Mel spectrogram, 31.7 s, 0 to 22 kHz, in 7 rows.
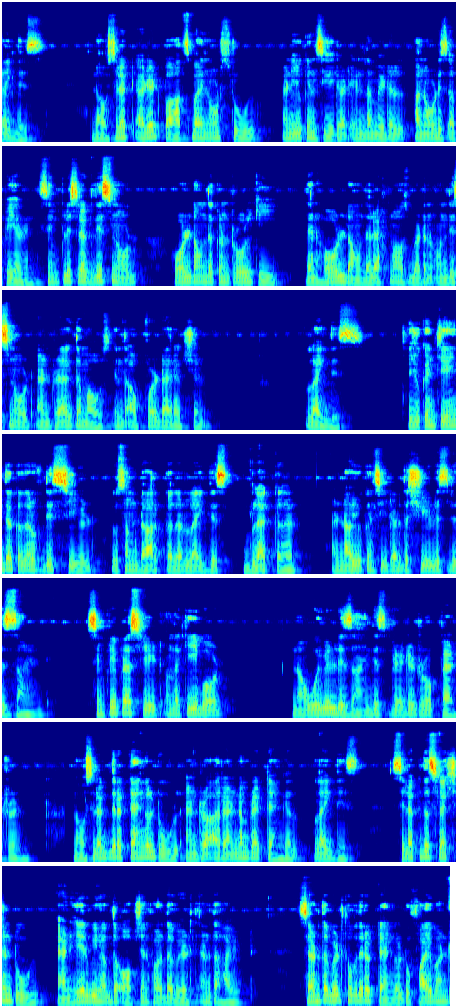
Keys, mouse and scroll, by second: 6.7 ctrl+click.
